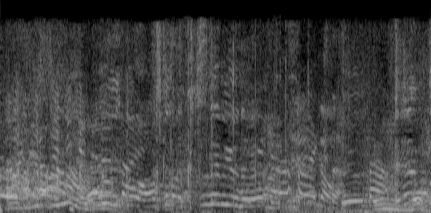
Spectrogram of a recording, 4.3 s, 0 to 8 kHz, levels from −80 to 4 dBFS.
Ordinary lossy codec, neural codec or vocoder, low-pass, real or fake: AAC, 32 kbps; none; 7.2 kHz; real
